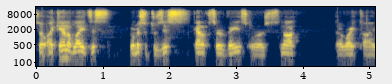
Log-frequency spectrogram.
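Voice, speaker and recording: A man speaks at a moderate pace. He has a slight non-native accent. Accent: slight foreign. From outside the US. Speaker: webinar participant asking questions. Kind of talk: question and answer webinar. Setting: video call with screen share. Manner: halting. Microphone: poor voice quality.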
